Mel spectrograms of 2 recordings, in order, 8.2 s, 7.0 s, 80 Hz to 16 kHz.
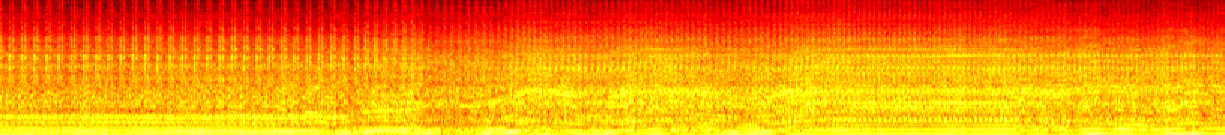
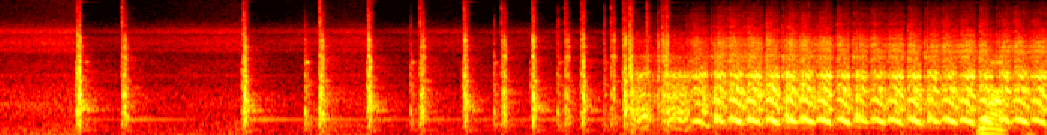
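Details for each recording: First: Ford TX3 Turbo B6T twin cam, first start after fitting new injectors and plugs; catches, pitch rises and dips as revs settle, then holds a steady even idle; running properly now. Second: Crank-no-start on a just-bought Ford KE TX3 Turbo with a B6T twin cam, front-wheel-drive manual. Plug pulled to check: no spark. Slow starter bursts, then steady cranking with no firing. It has power and dash lights; something behind is likely not connected.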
